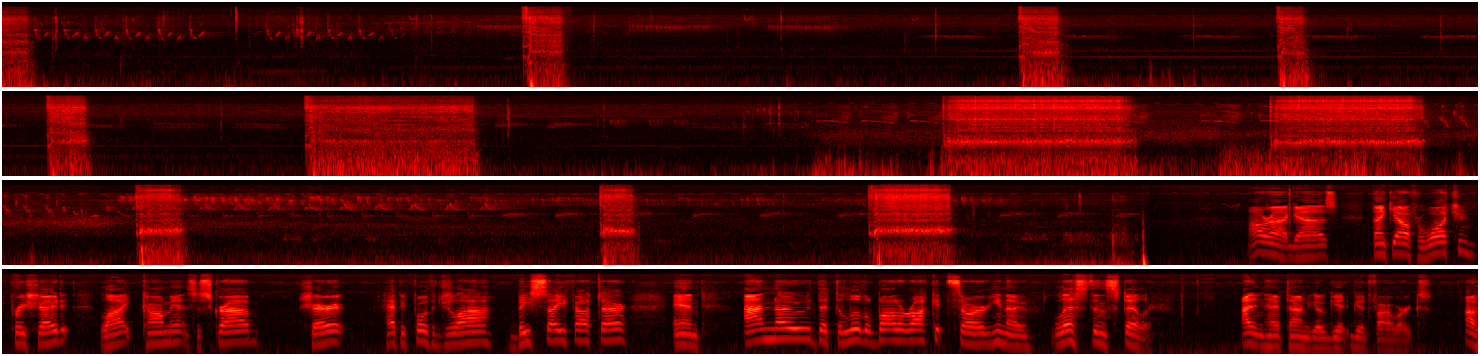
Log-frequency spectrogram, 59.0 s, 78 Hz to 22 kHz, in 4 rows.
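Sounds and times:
faint birdsong: 0.0 - 59.0
exhaust flame bursts: 5.2 - 5.8, 17.7 - 19.6, 24.1 - 29.7, 30.7 - 31.7, 38.1 - 39.2.

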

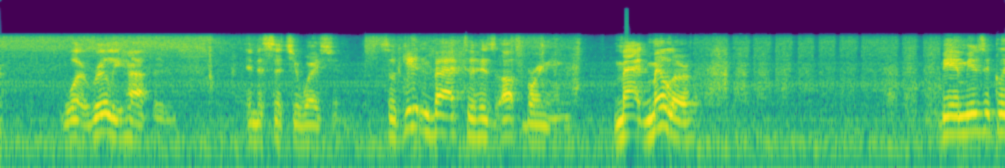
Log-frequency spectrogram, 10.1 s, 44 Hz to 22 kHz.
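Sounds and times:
pencil strokes rubbing on paper: 6.9 - 9.7.

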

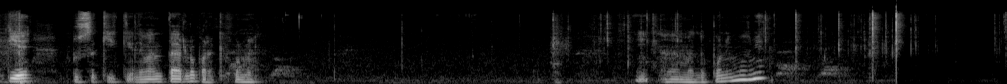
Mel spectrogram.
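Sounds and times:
faint handling noise: 1.8 - 10.0.

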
